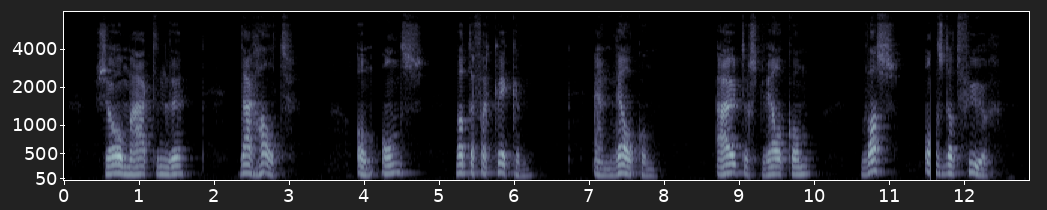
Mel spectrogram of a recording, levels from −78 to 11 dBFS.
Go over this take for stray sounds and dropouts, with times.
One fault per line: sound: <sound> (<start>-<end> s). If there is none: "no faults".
sound: dropout (11.5-11.6 s)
